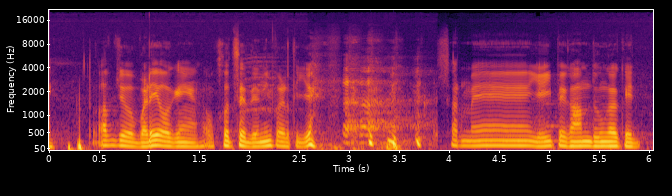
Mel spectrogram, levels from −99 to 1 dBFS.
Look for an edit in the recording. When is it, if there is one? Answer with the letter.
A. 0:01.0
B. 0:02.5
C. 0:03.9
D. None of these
C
